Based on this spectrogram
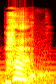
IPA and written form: pæt (pat)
